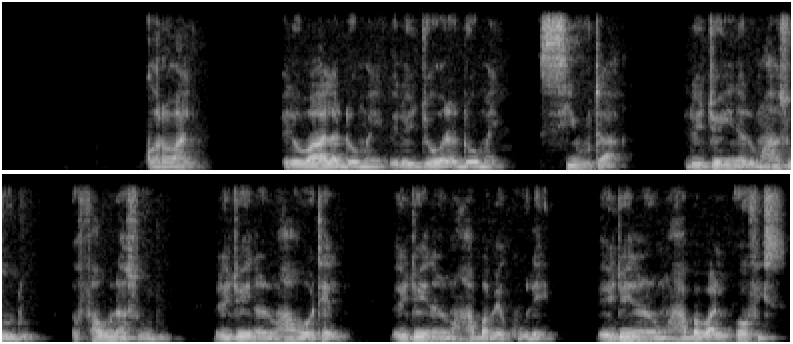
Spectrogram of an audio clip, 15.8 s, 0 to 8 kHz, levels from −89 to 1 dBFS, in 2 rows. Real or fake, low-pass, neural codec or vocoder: real; 7.2 kHz; none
